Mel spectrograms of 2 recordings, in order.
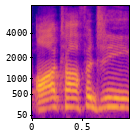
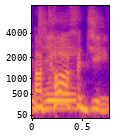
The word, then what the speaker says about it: autophagy: that again how do you say that so autophagy mitophagy autophagy it's and mitophagy yes okay so you want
